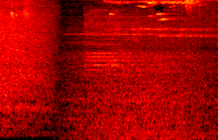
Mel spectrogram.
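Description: City street ambience: a steady wash of traffic and crowd noise. The sound changes abruptly about half a second in, with more low rumble after.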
